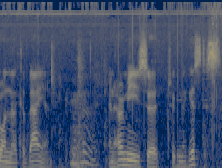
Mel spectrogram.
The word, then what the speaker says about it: Trismegistus: last time we had a lecture on the Kabbalion, and Hermes Trismegistus. Trismegistus. Trismegistus. Got it right that time.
